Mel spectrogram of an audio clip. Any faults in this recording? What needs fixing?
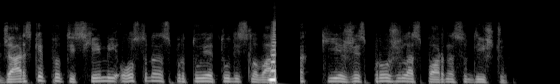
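Speex codec damage runs through the whole speech clip and is plainly audible. The voice has the noisy, hoarse grain of a CELP coder that spends too few bits on the excitation signal, which fits Speex at around 20 kbps. To prevent it, raise the Speex quality setting or use a modern speech codec such as Opus.

An unstable filter strikes from 2.67 to 3.01 s. A low tone near 200 Hz swells over about 80 ms as the recursive filter's feedback grows without limit, clips, and then overflows into roughly 255 ms of dead silence until the filter resets. To prevent it, validate the filter coefficients so every pole stays inside the unit circle, and guard the filter state against runaway growth.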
